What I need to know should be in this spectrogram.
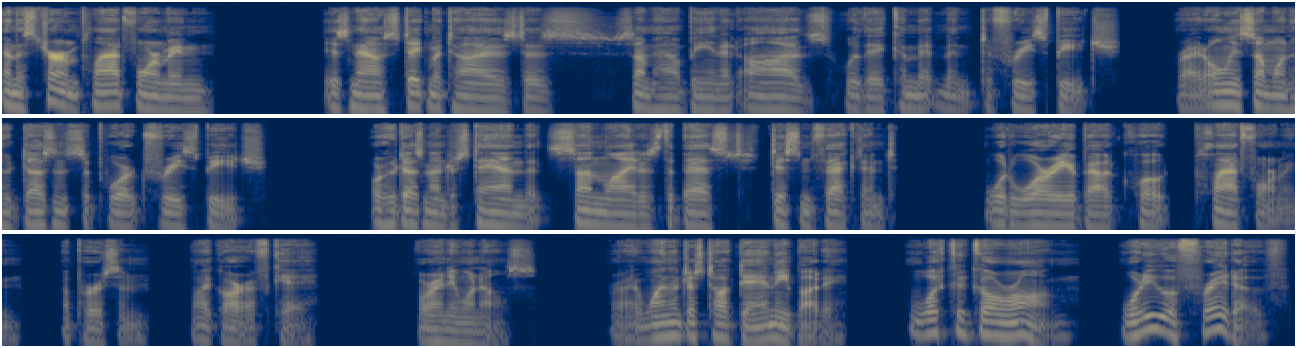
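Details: Adult male speaker; normal speech.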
